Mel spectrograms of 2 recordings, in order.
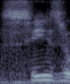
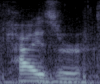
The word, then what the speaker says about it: Caesar: pronounce Kaus just like Caesar was actually pronounced Kaiser which is why the Germans call it Kaiser anyway moving on let's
